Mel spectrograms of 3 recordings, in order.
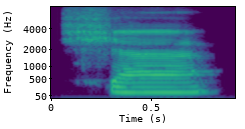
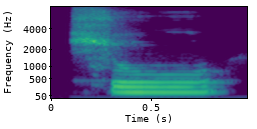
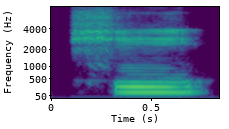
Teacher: Bibir ini hanya berpengaruh ketika berharokat saja. Kalau fathah dibuka, a, sya. Kalau domah dimajukan bibirnya, shu. Kalau kasrah diturunkan, rahang bawahnya, shi. Nah, jadi kalau dari makhraj, tiga-tiganya sama-sama dari tengah lidah. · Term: huruf sya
